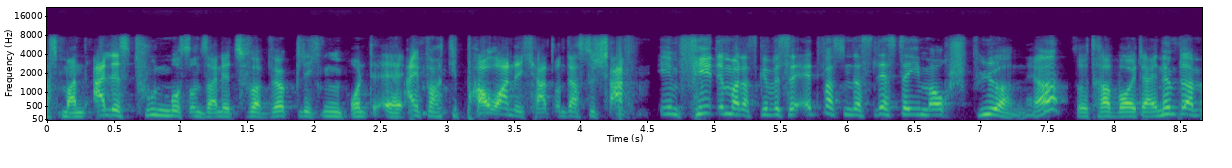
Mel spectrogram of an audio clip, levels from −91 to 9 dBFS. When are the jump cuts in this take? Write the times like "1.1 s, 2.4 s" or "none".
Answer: 1.4 s, 2.7 s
